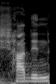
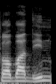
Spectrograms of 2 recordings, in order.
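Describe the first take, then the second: First: No b sound follows the first consonant. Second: A b sound follows the first consonant. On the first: The speaker calls it right. "ব এর উচ্চারণে স্বাধীন" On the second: The speaker calls it wrong. "সবাদিন বলি না"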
